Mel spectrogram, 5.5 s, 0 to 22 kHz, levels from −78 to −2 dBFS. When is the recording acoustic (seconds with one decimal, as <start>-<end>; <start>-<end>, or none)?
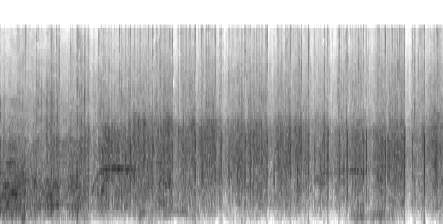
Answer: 0.0-0.8; 2.0-2.6; 3.1-5.5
